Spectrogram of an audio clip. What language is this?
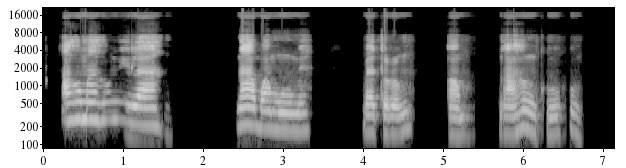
Igbo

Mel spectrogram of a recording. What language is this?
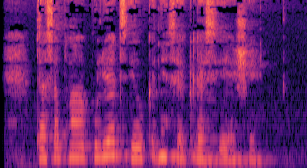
Georgian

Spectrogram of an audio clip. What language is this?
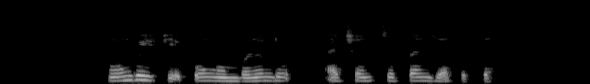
Bamenyam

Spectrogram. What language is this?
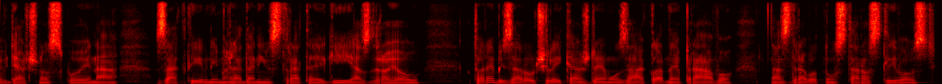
Slovak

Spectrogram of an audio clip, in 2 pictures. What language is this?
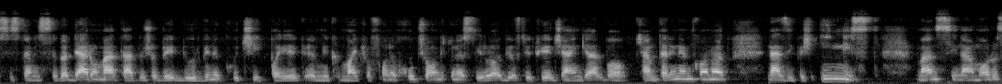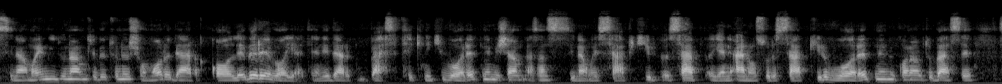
Persian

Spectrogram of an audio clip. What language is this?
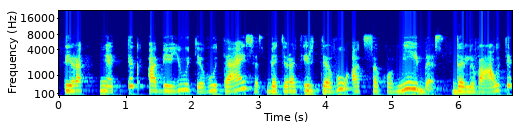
Lithuanian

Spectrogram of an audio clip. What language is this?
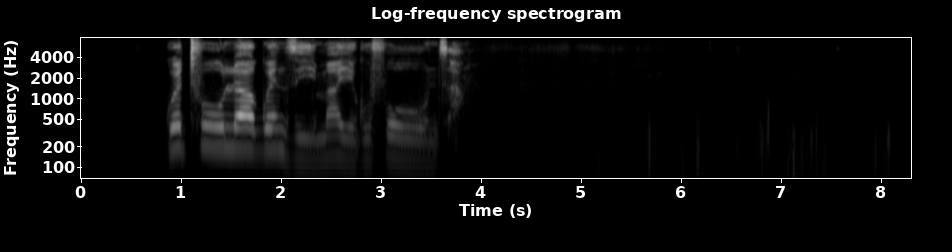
Swati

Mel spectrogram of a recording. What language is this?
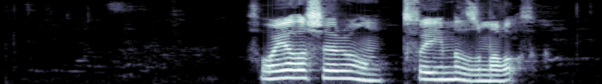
Kabyle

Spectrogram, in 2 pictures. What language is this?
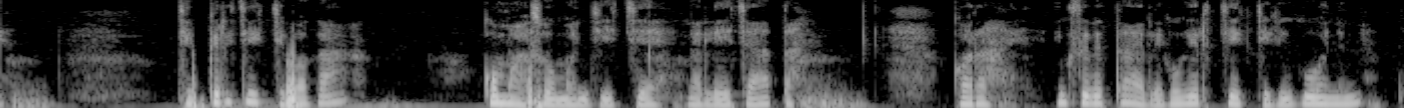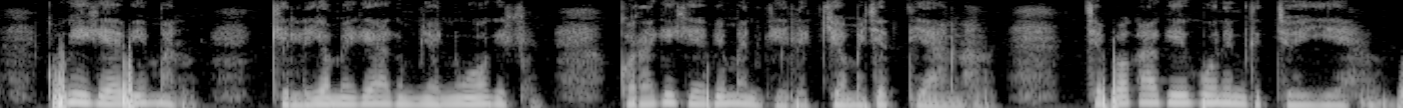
Kalenjin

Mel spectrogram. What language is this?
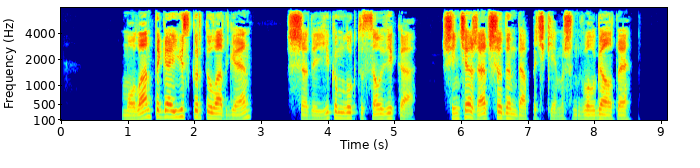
Mari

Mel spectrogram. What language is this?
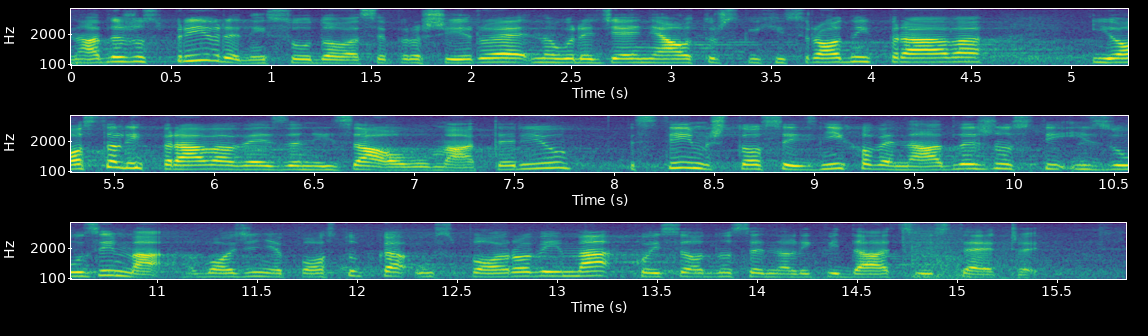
Serbian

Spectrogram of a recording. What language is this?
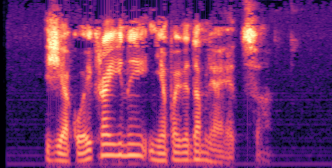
Belarusian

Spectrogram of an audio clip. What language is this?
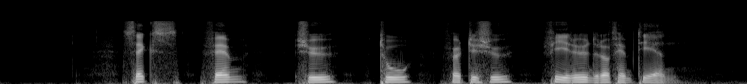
Norwegian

